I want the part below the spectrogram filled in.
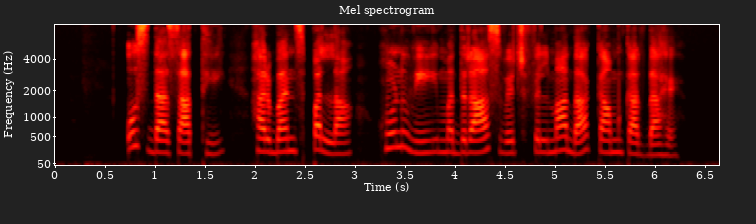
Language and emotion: Punjabi, neutral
